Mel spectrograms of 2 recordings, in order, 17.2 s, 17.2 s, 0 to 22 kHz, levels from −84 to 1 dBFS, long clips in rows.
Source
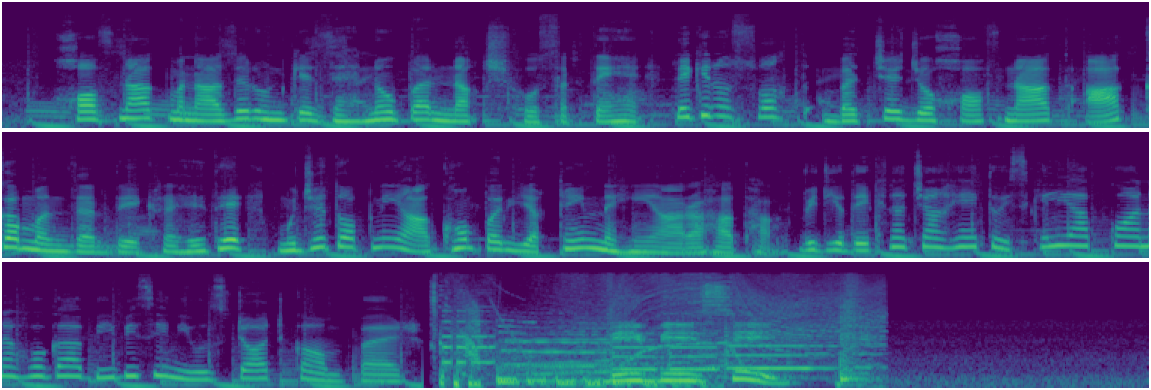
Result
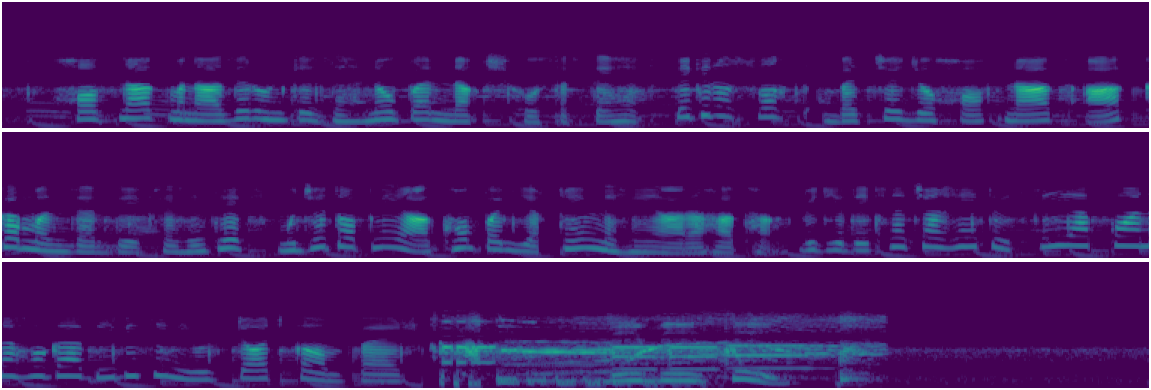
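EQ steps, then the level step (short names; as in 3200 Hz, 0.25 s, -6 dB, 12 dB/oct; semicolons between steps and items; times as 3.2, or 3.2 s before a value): double band-pass 2300 Hz, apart 1.6 oct; air absorption 410 m; fixed phaser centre 2100 Hz, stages 6; +6.0 dB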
